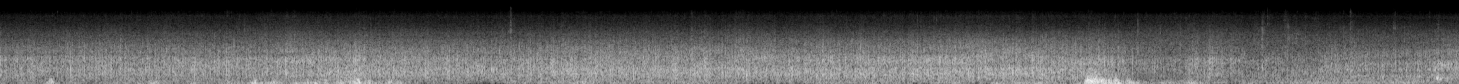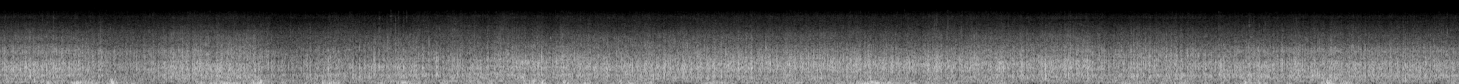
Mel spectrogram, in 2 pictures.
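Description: Steady rain falling on open water and marshy ground, a continuous hiss, with one brief low thump about eleven seconds in.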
